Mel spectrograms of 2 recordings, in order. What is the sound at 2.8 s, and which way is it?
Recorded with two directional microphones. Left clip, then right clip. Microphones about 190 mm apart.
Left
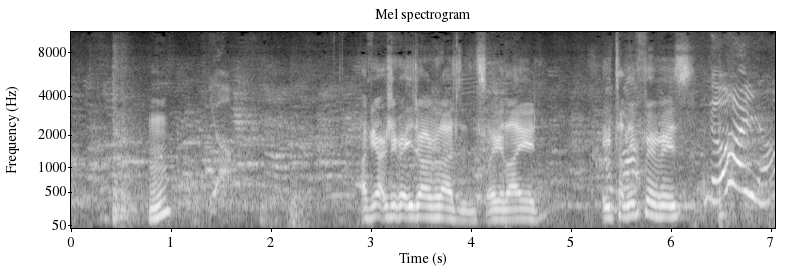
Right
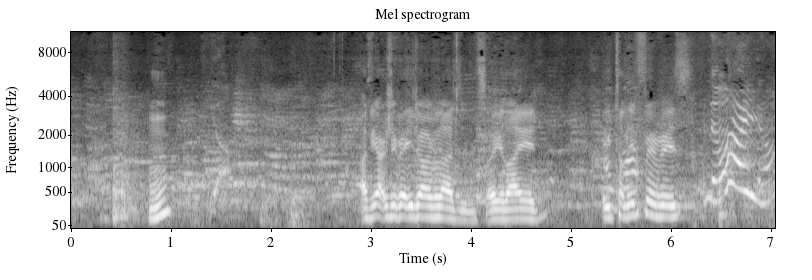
Speech, 20° right (ahead or behind).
